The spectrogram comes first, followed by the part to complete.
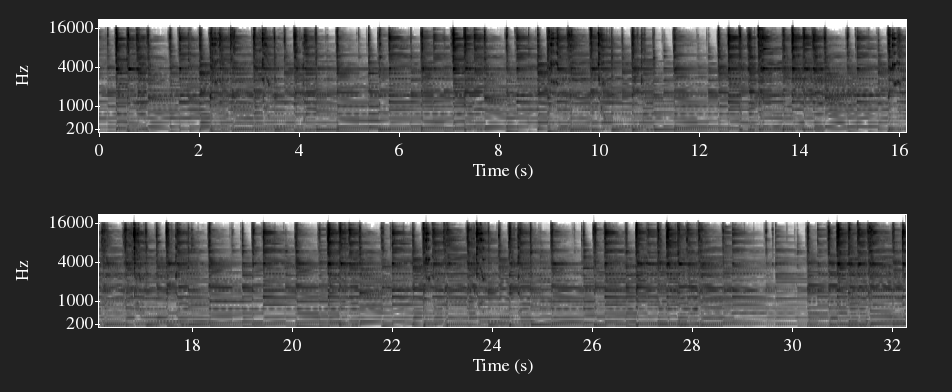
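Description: Steel-string acoustic guitar strummed in a steady rhythm, playing a song's accompaniment. It is a big-bodied guitar with plenty of low end.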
